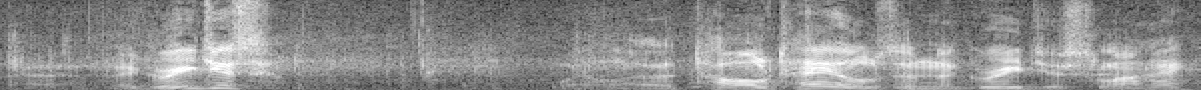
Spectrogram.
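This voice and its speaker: An actor playing an easygoing, wise frontiersman father in a TV western, measured and dryly humorous. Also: on the low side, very animated, sharp tone, heavily acted. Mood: homespun wisdom. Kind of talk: TV western acting. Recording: noisy old TV soundtrack.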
